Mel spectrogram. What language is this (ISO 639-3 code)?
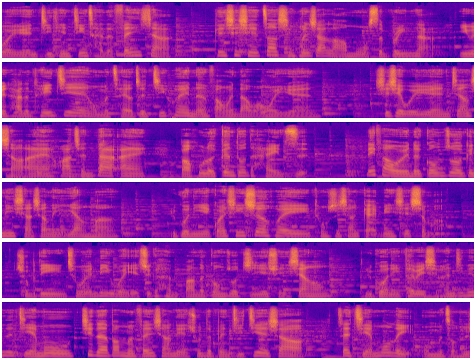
zho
